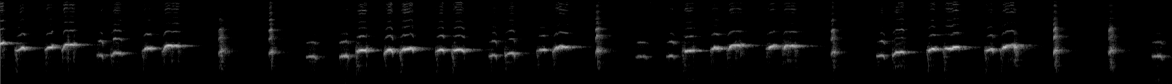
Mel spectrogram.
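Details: Male pet cockatiel singing a mashup of 'September' and 'If you're happy and you know it', with short whistled notes around mid pitch, some rising, in uneven bursts about twice a second with brief gaps, indoors.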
